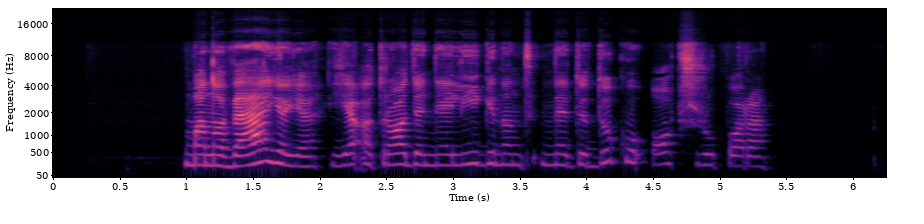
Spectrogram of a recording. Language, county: Lithuanian, Kaunas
